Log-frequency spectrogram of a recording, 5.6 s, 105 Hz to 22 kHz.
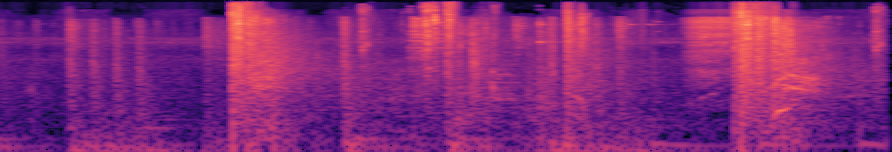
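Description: A Fallout 4 shootout with a gun-wielding survivalist: repeated sharp gunshots and thuds crack out at irregular intervals, some loud and close, others quieter, over a busy game backdrop.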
